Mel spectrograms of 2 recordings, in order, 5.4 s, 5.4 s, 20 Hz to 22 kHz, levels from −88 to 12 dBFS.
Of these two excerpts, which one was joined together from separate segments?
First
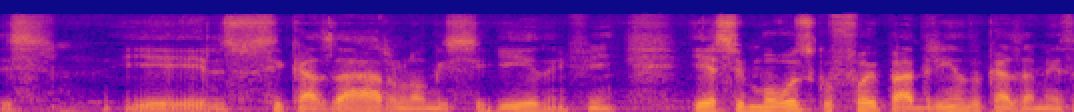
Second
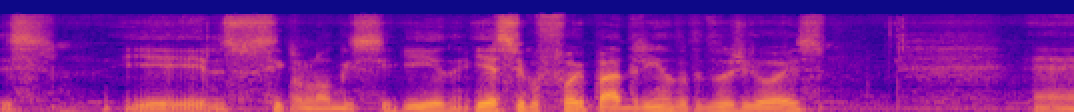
second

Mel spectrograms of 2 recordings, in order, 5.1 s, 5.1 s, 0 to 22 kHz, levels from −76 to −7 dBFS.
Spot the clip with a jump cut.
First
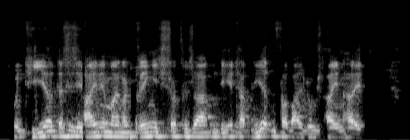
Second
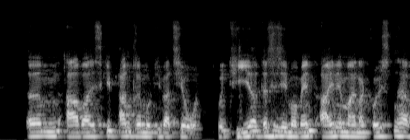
first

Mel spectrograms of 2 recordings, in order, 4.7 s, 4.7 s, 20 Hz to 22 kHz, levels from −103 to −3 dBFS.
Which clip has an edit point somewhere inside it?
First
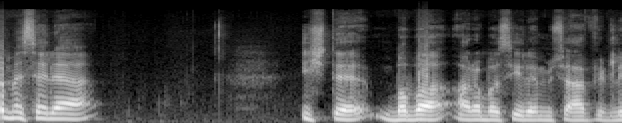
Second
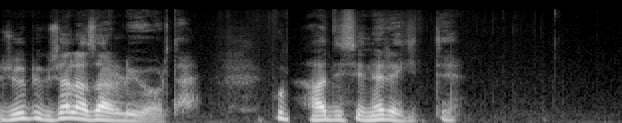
second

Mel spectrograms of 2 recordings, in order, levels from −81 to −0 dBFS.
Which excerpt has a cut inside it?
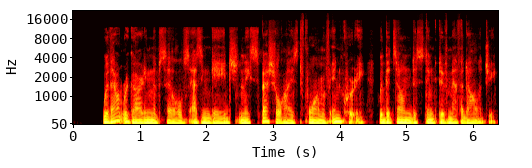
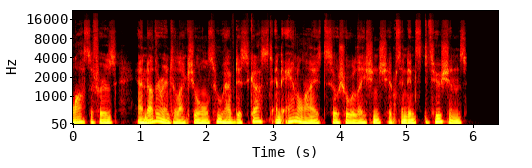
first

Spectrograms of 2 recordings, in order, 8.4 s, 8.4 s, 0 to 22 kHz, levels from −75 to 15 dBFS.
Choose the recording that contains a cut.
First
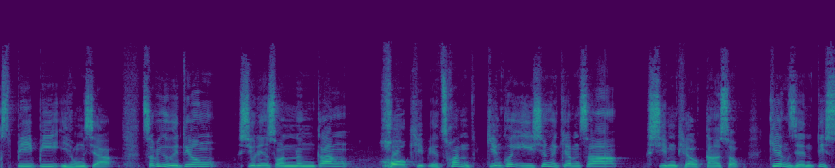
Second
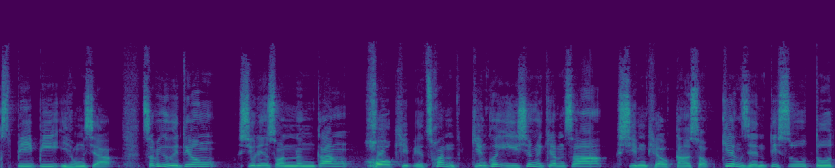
second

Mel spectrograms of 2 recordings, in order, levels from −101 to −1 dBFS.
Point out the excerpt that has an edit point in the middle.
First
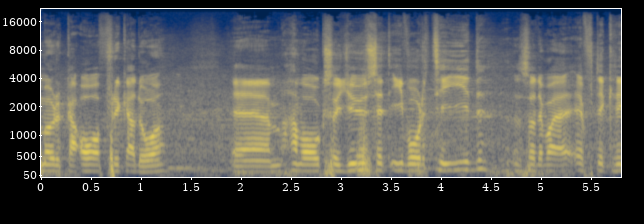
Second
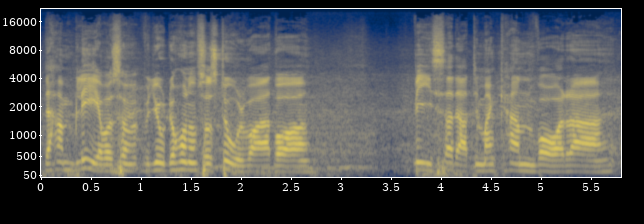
second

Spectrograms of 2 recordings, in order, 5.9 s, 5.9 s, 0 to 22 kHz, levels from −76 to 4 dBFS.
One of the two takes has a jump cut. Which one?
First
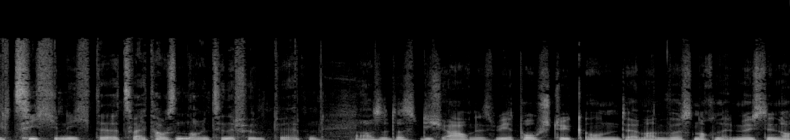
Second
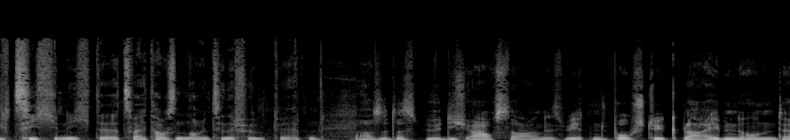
first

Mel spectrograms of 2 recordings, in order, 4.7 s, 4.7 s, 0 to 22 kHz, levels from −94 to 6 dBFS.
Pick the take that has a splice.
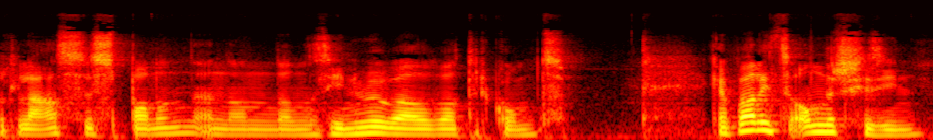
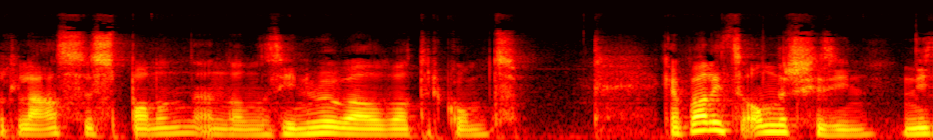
second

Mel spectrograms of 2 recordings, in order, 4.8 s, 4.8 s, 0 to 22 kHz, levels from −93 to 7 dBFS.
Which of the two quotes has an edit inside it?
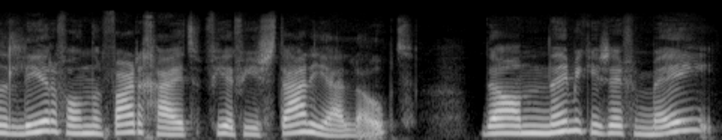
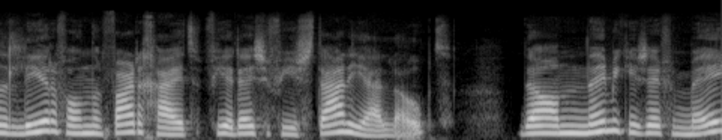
first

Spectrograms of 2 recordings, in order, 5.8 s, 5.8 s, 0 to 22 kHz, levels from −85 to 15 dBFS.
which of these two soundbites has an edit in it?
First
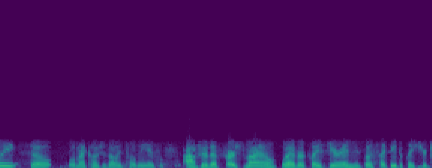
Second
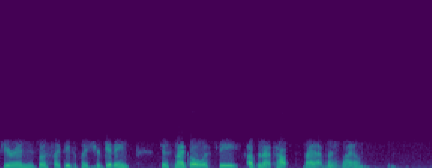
second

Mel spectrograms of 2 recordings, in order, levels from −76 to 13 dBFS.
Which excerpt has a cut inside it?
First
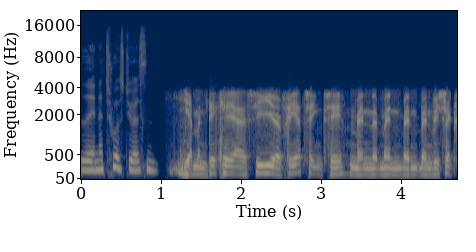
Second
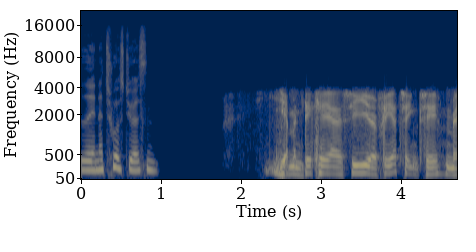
first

